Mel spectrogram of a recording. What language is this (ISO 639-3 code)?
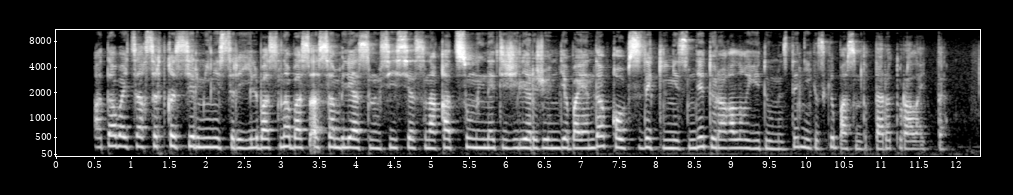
kaz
